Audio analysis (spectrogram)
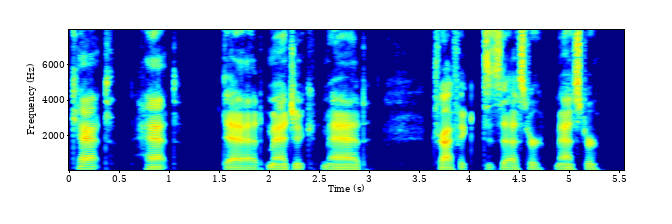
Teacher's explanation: start with the first sound this is the a sound and it is a very open Sound which means our tongue position is low and our mouth is very open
